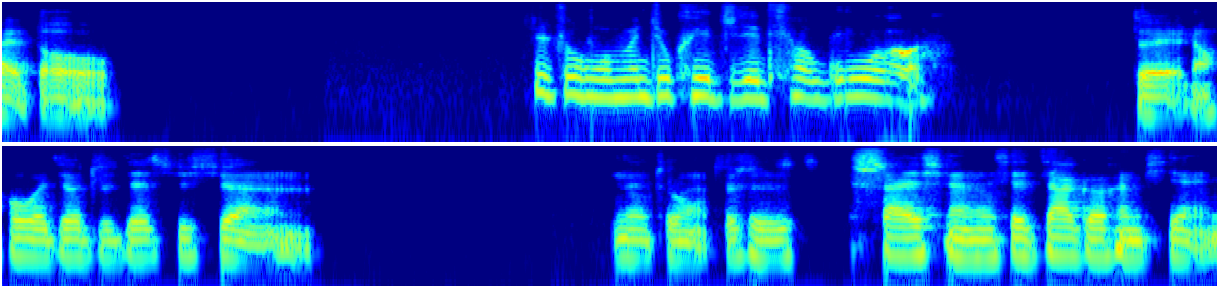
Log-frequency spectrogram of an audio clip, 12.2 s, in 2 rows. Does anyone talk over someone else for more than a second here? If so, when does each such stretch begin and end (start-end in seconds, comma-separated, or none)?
none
